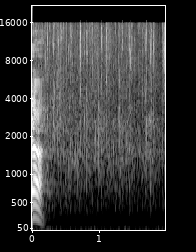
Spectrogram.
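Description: A church congregation applauding: steady, fairly faint clapping that carries on after a brief spoken "yeah" at the start.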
